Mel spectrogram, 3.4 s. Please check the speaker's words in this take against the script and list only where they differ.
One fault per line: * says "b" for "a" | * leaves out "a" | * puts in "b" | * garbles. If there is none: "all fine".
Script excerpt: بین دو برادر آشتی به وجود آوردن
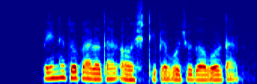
all fine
